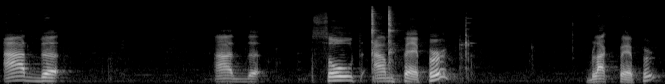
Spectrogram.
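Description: A man's voice: a little high, animated, extremely slow, slight background noise. Italian chef, male, slightly raised voice, talks as he cooks in broken, friendly English. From Tuscany, Italy. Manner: chatty, broken English mixed with Italian interjections. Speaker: chef and cooking demonstrator. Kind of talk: live cooking demonstration. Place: kitchen demonstration set.

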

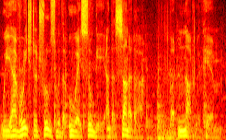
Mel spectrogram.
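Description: Male actor as stern samurai official, lowish voice, formal, clipped, cold, game drama, music behind. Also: moderate pace, natural voice. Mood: probing. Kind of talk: English game dub acting.

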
